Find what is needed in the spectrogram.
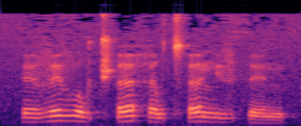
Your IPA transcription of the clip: øvøvow t͡ʃʼœ hœwt͡sʼœŋyv θøŋ

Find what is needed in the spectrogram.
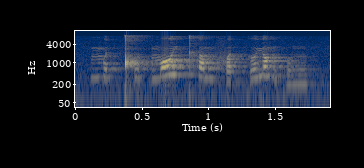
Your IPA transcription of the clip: mɵ˧t̚kʷʰɐ˧t̚mɔː˥j kʰɐ˧mfɐ˨t̚kɵ˥ɥ ɐ˨˩mkʊ˨ŋ

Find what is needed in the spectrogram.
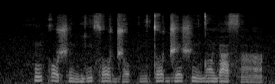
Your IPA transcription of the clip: hũ˦ko˧ʃĩ˨ ɡĩ˨˦so˦˨ d͡ʒo˨ki˨˦ to˦d͡ʒe˦˨ ʃĩ˧dɔ̃˧ja˧ sã˨

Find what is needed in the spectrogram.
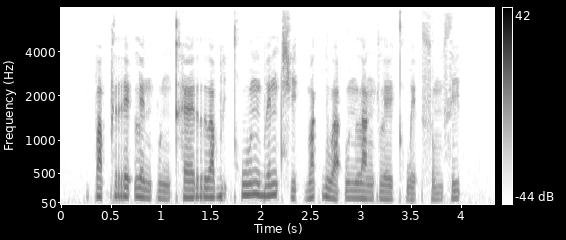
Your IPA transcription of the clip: pa˦˥p̚kre˥˩ʔle˨˩npɯ˩˦ŋ kʰɛː˦˥rɯ˦˥a̯bi˥˩ʔ kʰwu˥˩nbe˥˩nt͡ɕʰi˨˩t̚ ba˥˩k̚lu˩˦a̯ʔu˧n la˧ŋkleː˧ kʰwe˨˩ʔso˧msi˥˩t̚

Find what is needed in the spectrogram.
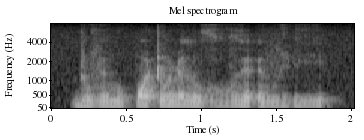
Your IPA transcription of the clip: ɖuvʏvu pɔ ʈuɳʏlu ɣɔ̤ ɣʏʔʏ vi̤ ɽi̤

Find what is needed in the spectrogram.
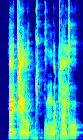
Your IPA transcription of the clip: ɛ˦d͡ʒɛ˧ lo˧ɡ͡bi˧ ɡ͡bo˨mɔ˨ d͡ʒã˨˦jo˦

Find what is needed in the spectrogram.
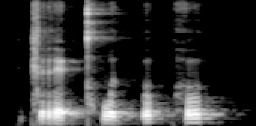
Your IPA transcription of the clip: kre˨˩ʔkʰwɯ˨˩k̚ʔu˥˩k̚ hu˥˩k̚

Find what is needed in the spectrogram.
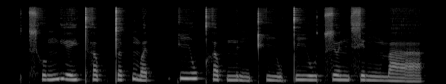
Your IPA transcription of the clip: t͡sʰʊ˨˥ŋje˨˥jt̪ʰɐ˨˥p̚ t̪ɐ˨˥k̚mɐ˨˥t̚ | kiː˧wkʰɐ˨p̚ n̪ɪ˨˩ŋ kʰiː˨˩wt̪iː˨w t͡sɵ˨nsɪ˨ŋ maː˨˩

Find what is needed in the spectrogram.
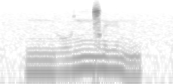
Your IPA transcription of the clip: ɲo ŋ͡ǀɪn

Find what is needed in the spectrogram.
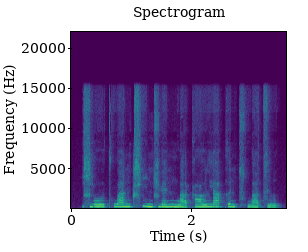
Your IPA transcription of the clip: ɕjo˨˦ʊ̯t̪ʰwa˦n t͡ɕʰi˥˨ŋɕɥɛ˨˦n n̪wä̰˨˩kɑ˨˦ʊ̯ljä˦ kə˥˨n t͡sʰwä˨˦t͡sɹ̩˨˩

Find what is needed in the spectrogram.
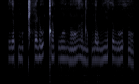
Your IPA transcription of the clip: ðɛpmuǁʰɛɳu ǃə̃pβũ n̪õɣə̃ dõpŋɛwŋĩθə βuθũ

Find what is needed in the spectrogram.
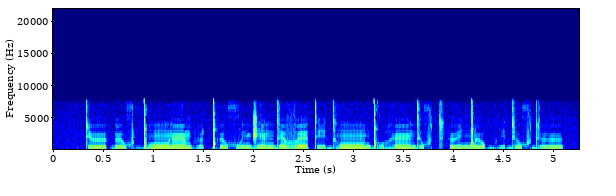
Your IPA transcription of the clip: tʏːɠʏːxʷ ɡ͡ǃõːɾɛ̃ːbʱøǃʰʏːxʷ ʏnd͡ʒɛ̃ndɛ vɛti dʱõːɡ͡ǃoɦɛ̃ːdɛxʷ t͡sʼʏe̯ŋ͡ǃʏo̯bʱi døxʷdʏː

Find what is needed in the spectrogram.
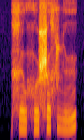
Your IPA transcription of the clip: xøu̯hu ʂɵx ʎʉ

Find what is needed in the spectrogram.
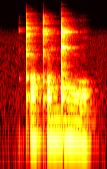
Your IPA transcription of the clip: qʼeqʼoŋ͡ǃɔ

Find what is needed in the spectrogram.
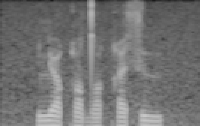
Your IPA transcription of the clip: løqudˤɑqi sɯ

